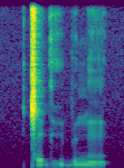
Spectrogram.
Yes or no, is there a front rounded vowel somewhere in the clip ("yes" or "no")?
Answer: yes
